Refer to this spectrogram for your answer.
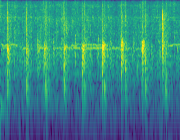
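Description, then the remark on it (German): Faint, steady rhythmic clapping from an audience applauding Fridays for Future and Greta Thunberg, about ten even beats in a few seconds, with a thin continuous high tone humming underneath and no voices. “Der Beifall gehört Fridays for Future und ein bisschen auch Greta Thunberg, die das initiiert hat.”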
